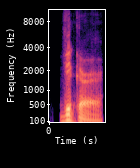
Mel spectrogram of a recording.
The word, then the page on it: vigour: American English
